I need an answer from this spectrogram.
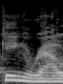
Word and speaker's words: Row: row your boat down the rau River I hate that it's pronounced like that it is know how to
